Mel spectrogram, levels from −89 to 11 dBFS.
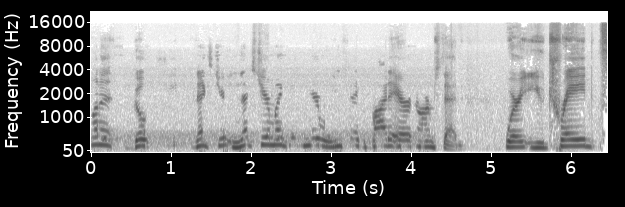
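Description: Speech suppressed in double talk, 0.0 to 4.22 s: the talker's level dips by up to around 15 dB across about three seconds in total, likely because the echo canceller mistook simultaneous talk for echo and attenuated both. Other side's voice leaking through at 0.31 to 1.65, 2.02 to 2.11, 2.76 to 2.84 and 3.18 to 3.49 s: a faint second voice, roughly 25 to 30 dB below the talker, likely residual loudspeaker echo the canceller missed. Pre-emphasis left on, 4.59 to 6.46 s: treble sits about 13 dB high at 10 kHz relative to 1 kHz, which fits an uncorrected 75 µs FM boost, so the sound turns thin, bright and sibilant.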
